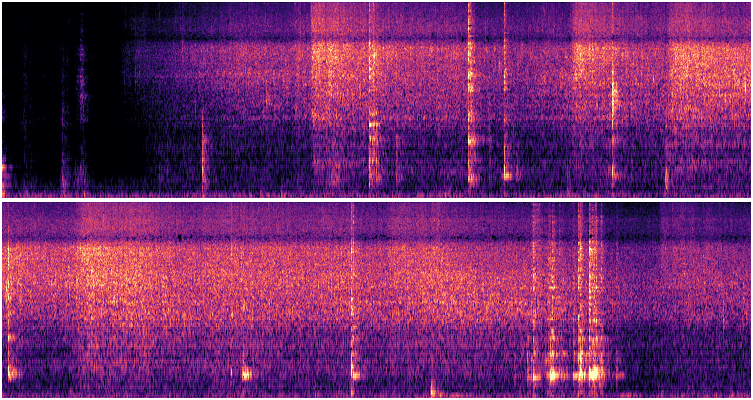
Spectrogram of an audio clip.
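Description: Curry-seasoned chicken wings, fried without flour, sizzling in hot oil in a frying pan. The sizzle starts faint about two seconds in and is full from about six seconds. Scattered sharp clicks of metal utensils against the pan run through it.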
